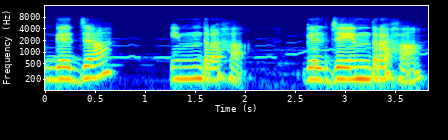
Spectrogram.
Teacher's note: ഈ വായിലെ ആ ആയും ഇയും ചേർന്ന് അതിന്റെ രണ്ടിന്റെയും കൂടി സ്ഥാനത്ത് എ വരുകയാണ്.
